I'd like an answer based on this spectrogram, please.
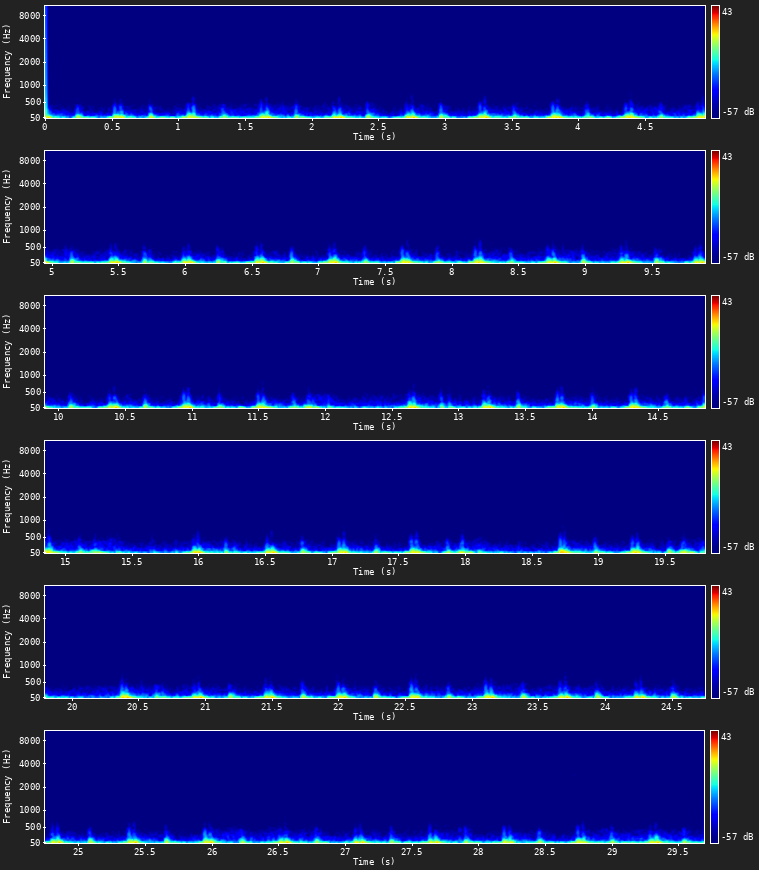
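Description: Human heartbeat picked up against the chest at Erb's point: a steady run of low, dull lub-dub beats, breaking rhythm with a few longer pauses near the middle, as in an irregular heartbeat.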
